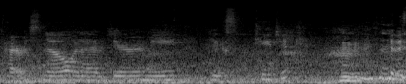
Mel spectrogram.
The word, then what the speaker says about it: Jeremy Hicks-Kachik: Once again, you're joined here with Tyra Snow, and I have Jeremy Hicks-Kachik.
